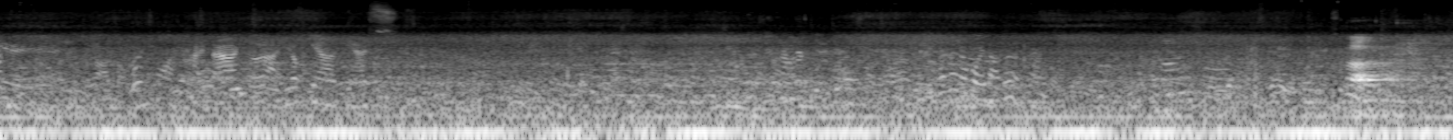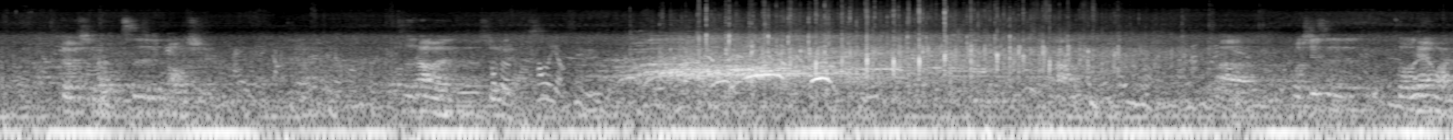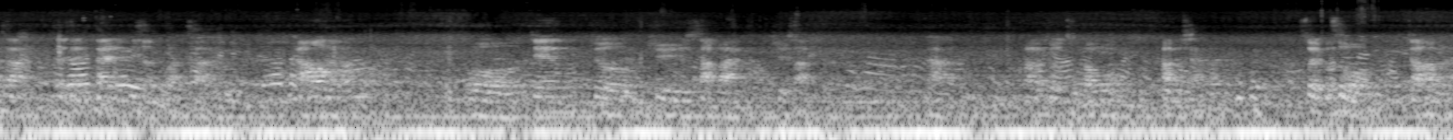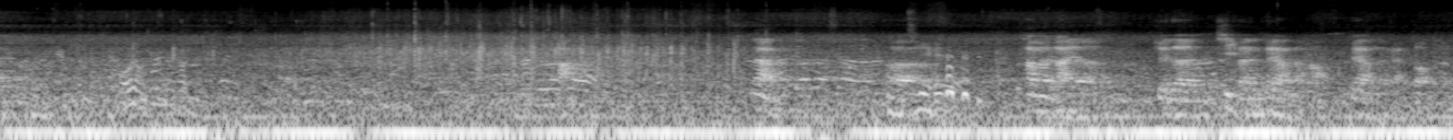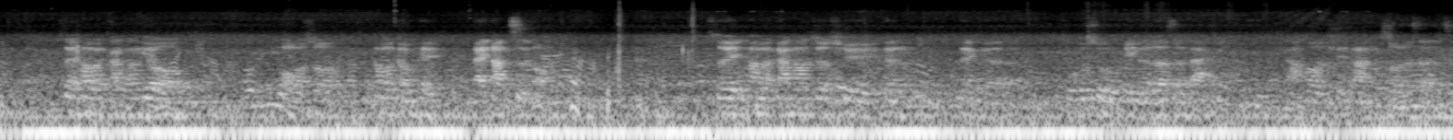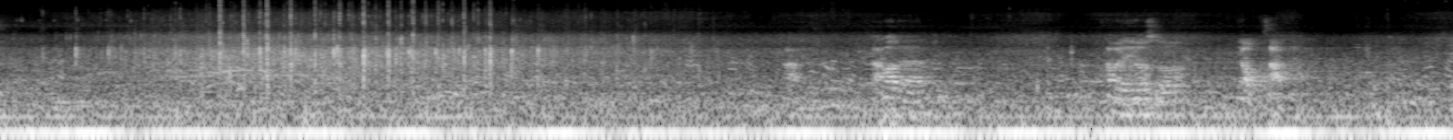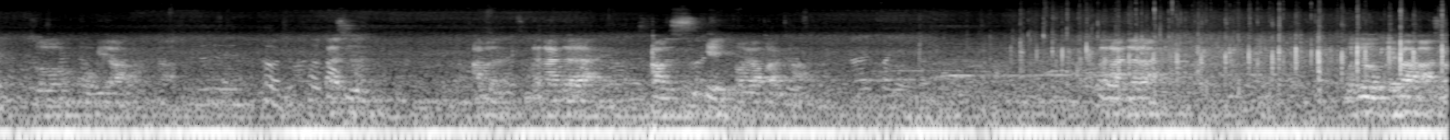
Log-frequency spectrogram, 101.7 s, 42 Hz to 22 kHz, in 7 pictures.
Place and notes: Jinan Rd., Taipei City - protest
Walking through the site in protest, People and students occupied the Legislative Yuan
Binaural recordings
Taipei City, Taiwan, 21 March 2014, ~20:00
